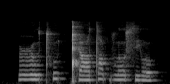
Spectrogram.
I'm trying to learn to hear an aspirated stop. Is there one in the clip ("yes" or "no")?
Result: yes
